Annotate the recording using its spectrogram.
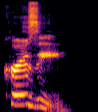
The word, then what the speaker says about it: Cruzy: Cruzy. Like you're driving. – Cruzy. – Like you're cruising in a car with a long vowel E at the end. Cruz E.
